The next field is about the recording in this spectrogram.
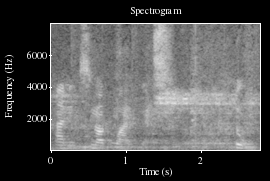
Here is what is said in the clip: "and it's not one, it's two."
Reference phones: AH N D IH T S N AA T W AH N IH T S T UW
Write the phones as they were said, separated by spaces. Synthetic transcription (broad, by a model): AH N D IH T S N AA T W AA IH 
